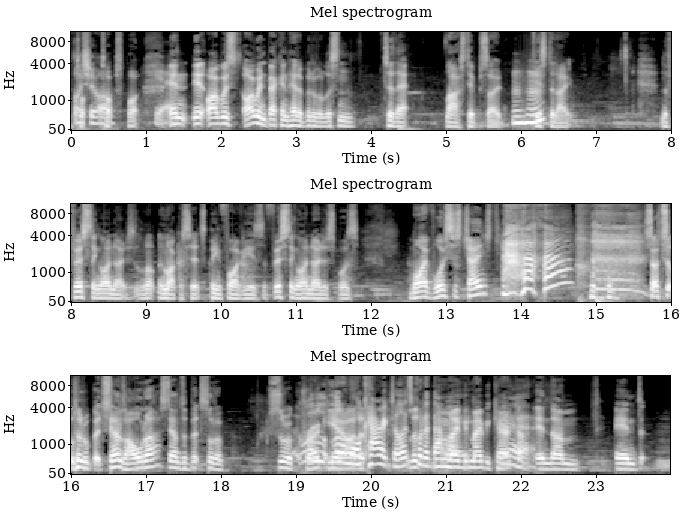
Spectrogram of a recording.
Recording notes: This conversation was recorded 09/01/2024 at Starfish Club Clovelly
